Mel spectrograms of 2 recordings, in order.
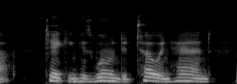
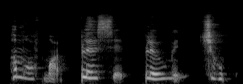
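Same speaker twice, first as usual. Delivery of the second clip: distressed tramp; 12 semitones higher than usual. Acted. Tramp repeats his lament.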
